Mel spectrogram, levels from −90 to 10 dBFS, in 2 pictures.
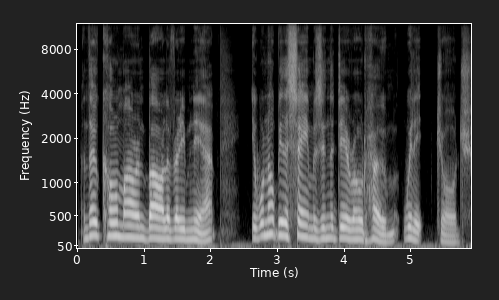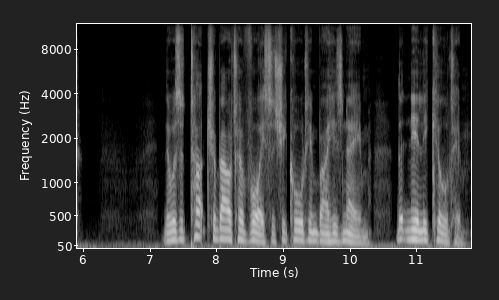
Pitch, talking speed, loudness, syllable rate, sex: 140 Hz, 205 wpm, -17 LUFS, 5.6 syllables/s, male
